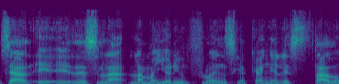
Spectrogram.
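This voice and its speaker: The voice goes at a fairly slow pace with ordinary pitch variation, recorded dry and close with no echo. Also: man. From El Salvador, Metapán near Guatemala border. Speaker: pastor. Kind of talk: radio interview. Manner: halting.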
